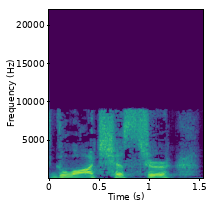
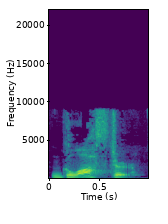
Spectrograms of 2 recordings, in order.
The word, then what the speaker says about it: Gloucester: The uninitiated might be tempted to pronounce it as Gloucester, but actually it's Gloucester.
